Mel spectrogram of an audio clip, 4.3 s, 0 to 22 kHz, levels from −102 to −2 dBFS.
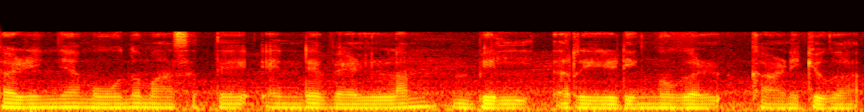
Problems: none marked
